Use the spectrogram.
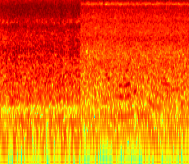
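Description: Rushing water of Aras Waterfall on Uludağ fills the air as a steady broadband roar, louder at first and dropping slightly partway through, with no clear voices.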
